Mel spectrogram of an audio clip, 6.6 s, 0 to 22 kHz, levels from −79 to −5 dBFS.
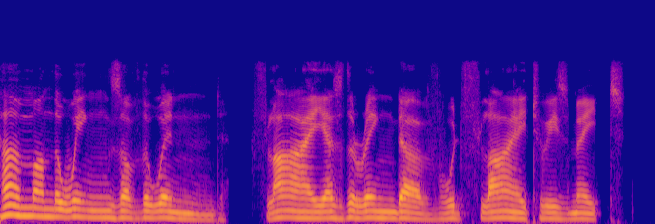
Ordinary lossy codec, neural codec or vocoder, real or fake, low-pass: Opus, 32 kbps; none; real; 7.2 kHz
